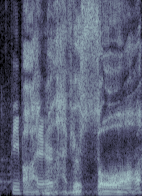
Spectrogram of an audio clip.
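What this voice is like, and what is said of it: Scary put-on voice. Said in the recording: “a really scary voice that's not mine”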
